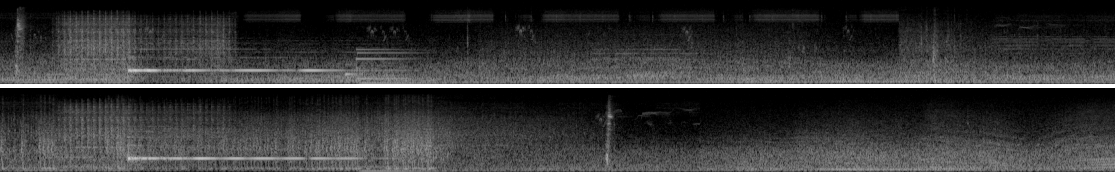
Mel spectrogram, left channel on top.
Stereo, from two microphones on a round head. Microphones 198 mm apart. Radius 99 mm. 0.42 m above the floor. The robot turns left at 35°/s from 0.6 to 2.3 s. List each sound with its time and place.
1.3 s a piano: 80° right, 2 m; by 3.0 s 120° right, 2 m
